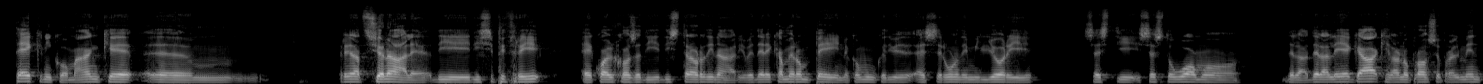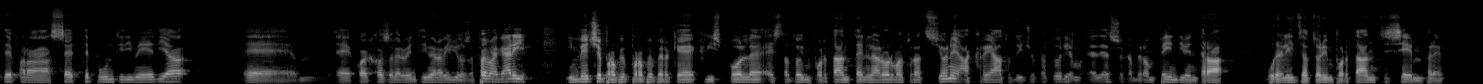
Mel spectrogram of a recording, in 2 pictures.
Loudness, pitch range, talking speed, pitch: -32 LUFS, 105-115 Hz, 140 wpm, 110 Hz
